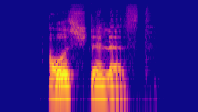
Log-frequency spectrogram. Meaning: second-person singular dependent subjunctive I of ausstellen
- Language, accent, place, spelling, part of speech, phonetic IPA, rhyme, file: German, Germany, Berlin, ausstellest, verb, [ˈaʊ̯sˌʃtɛləst], -aʊ̯sʃtɛləst, De-ausstellest.ogg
